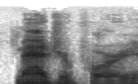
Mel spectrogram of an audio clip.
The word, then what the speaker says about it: Madripoor: Is that how you say it? – Madripoor? Okay. Madripoor, yeah.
